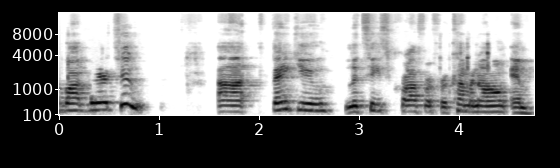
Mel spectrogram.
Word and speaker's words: Latice: And it's Latice Crawford. That's how you pronounce it. Don't put Leticia on it. Don't call her Latrice. Don't call her Lala because that's not her name.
